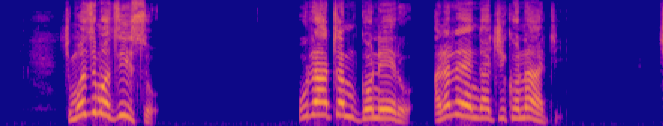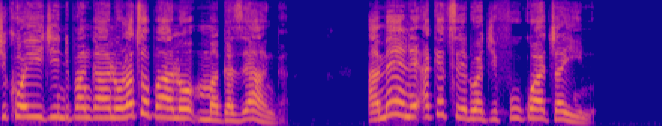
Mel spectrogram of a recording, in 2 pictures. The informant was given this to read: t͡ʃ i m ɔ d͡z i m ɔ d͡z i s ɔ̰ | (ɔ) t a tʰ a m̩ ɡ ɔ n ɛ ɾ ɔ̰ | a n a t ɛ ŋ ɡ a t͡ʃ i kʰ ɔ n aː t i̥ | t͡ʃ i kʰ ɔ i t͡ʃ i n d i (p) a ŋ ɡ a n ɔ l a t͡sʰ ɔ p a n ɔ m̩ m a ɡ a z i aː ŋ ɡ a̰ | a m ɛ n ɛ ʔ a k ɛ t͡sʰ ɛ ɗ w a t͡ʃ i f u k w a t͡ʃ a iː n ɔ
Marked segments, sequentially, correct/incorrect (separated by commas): incorrect, correct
